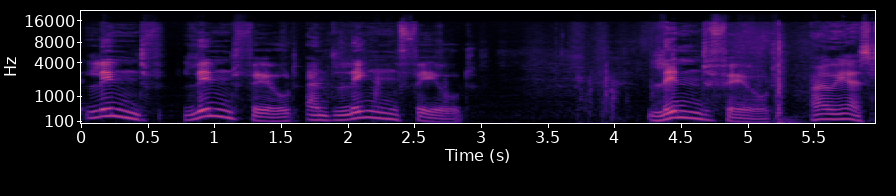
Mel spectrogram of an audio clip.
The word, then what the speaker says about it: Lindfield: Michael White old place Lindfield yes not lingfield I was uh getting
